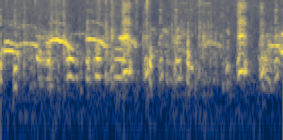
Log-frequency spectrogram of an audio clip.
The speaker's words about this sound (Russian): Цыплята в разные стороны разбрелись.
